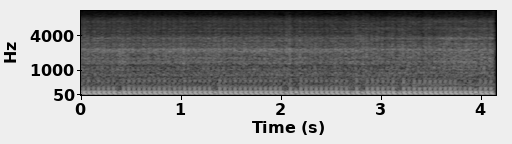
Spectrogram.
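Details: 2006 Suzuki LTR 450 single-cylinder ATV idling roughly with an uneven beat and periodic stumbles about every second; still has power but backfires, cause unclear.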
